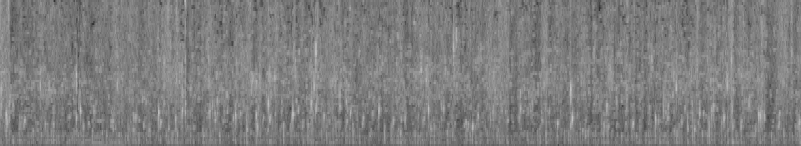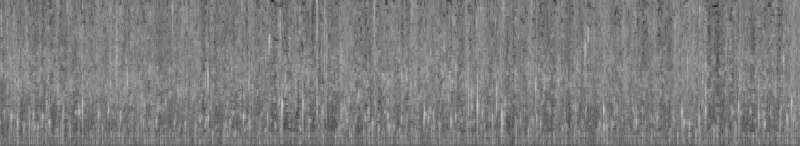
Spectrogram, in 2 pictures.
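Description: Chicken simmering in a soy and pineapple sauce in an aluminium wok: a steady bubbling full of small irregular pops and crackles. At the start, sauce splashes as it is ladled over the chicken.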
